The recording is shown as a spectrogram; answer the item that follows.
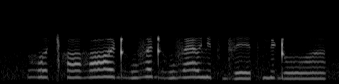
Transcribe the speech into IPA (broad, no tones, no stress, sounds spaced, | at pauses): ɦ o ə̯ ǀʰ ɒː ɦ ɒː ə̯ ɖʱ u v æ ɖʱ u v æː ə̯ lʲ e t͡s d͡z eː t͡s nʲ e ɖ oː ə̯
